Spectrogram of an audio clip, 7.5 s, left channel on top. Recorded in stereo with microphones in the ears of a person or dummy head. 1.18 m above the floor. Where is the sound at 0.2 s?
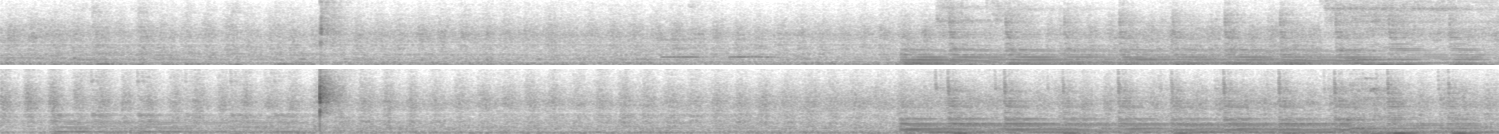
45° right (ahead or behind), 4.5 m.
